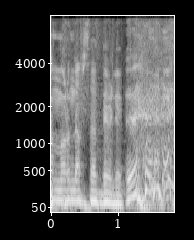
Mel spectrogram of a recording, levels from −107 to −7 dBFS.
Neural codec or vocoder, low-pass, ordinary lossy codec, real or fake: none; none; none; real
